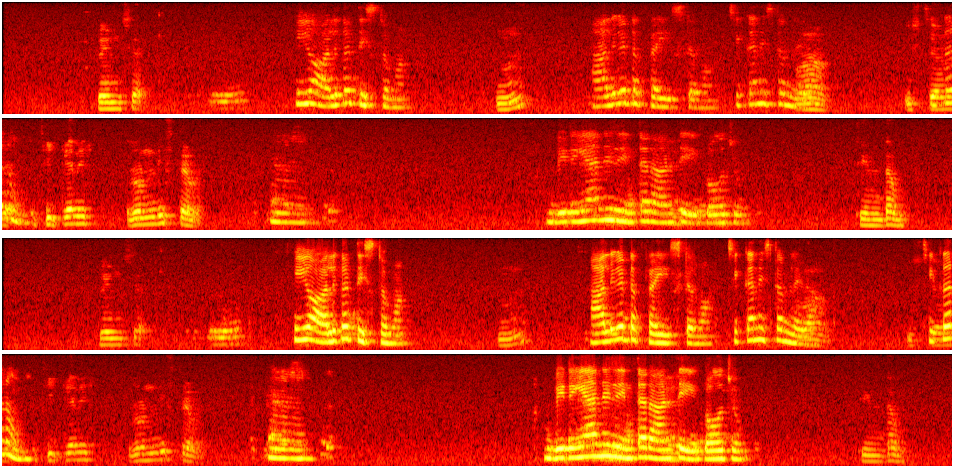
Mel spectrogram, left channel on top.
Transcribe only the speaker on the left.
ఫ్రెంచ్ ఏ
ఆ
ఆ ఇష్టం
లే చికెన్ ఇష్ట రెండు ఇష్టమే
తింటాం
